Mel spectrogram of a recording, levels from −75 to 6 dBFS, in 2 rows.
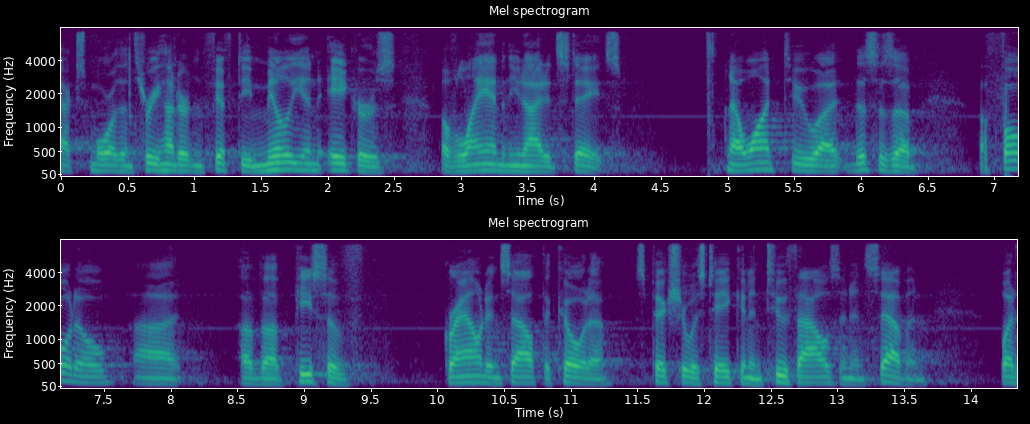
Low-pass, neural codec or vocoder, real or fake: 7.2 kHz; none; real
